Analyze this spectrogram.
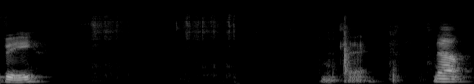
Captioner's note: pencil sharpening sounds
